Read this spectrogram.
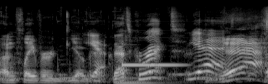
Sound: ding

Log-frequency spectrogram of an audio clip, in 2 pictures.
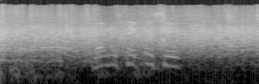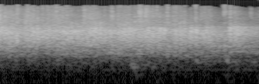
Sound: applause

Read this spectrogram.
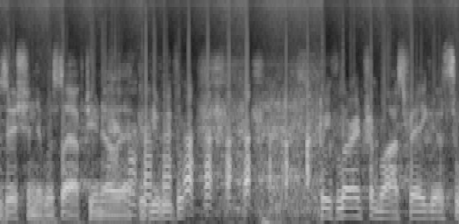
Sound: laughter

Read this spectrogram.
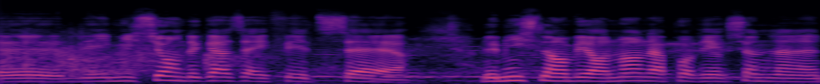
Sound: applause

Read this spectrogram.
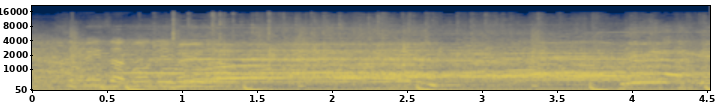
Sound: crowd cheering

